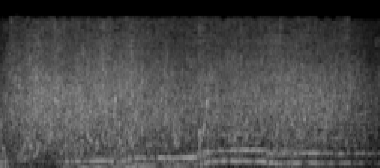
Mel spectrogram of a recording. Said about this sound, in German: Wir machen jetzt einen Ausflug nach Italien. Sie hören ja hier schon die italienischen Wellen.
